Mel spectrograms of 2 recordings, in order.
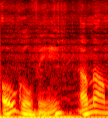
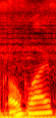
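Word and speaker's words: Oglive: It's O G L I V E. It's not Oglev. It might just be misspelled, but if it's it is cor spelled correctly, then O Oak live oak.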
